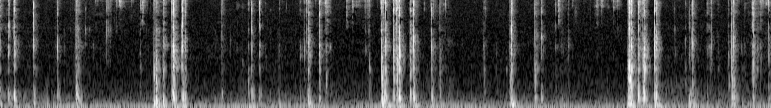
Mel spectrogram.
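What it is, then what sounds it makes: Glass mosaic tile sheet. Long gold metal filigree finger claws scratch and tap across a flat sheet of colored glass mosaic tiles. Quick, bright clicks arrive in irregular bursts and clusters, with faint scratchy rustling between them. Each tap stops almost instantly, leaving little ring.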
